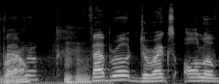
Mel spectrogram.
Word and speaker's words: Favreau: Favreau.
